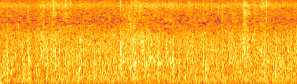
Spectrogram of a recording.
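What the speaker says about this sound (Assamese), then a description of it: "এইটো চিচি ব্লক ওপৰতে পানী যাই আছে।" Floodwater flowing across a newly built concrete block road, a steady broadband rush and patter with no clear pauses, close and even in level throughout, with no one talking.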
